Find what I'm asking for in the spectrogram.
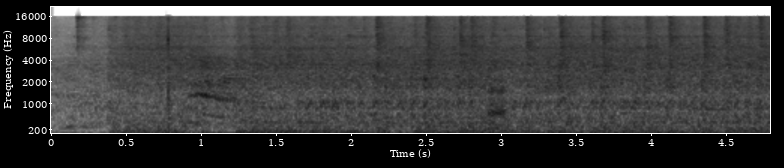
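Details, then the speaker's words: Honda automatic scooter (Vario) with a weak fuel pump, before repair: low, uneven idle that lumps and wavers; it barely starts, only idles and dies when throttle is opened; fuel starvation, easily mistaken for a TP sensor fault. "Hanya bisa hidup langsam aja teman-teman, tapi nggak bisa digas ya."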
